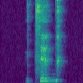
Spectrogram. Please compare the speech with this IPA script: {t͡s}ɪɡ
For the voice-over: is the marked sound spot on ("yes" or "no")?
yes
